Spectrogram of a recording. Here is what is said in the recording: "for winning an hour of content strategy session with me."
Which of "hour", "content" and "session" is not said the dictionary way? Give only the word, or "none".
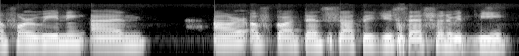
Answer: none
